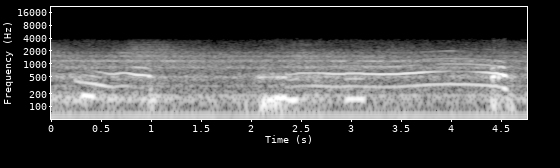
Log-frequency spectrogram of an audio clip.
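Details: Black bear mother Jewel and cubs Fern and Herbie inside their den, January 1, 2013, Wildlife Research Institute study: soft wavering whimpering tones run throughout, broken by short low buzzy grunts.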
